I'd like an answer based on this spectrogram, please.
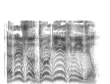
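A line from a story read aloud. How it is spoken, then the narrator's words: Barked. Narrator (Russian): гаркнул мрак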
